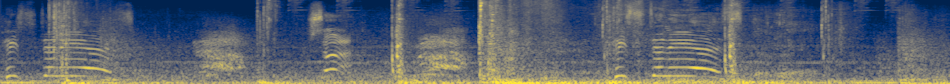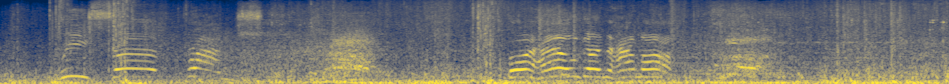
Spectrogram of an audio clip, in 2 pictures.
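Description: Weapons clash and thud in a battle.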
